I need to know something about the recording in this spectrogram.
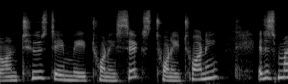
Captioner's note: speaking in French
